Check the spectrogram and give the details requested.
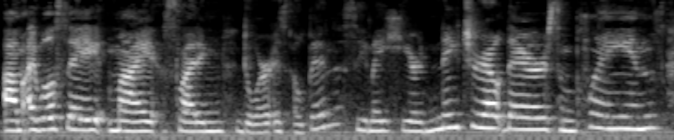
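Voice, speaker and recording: A woman's voice: on the high side, slow, slight background noise, low-quality recording. A young woman with a slightly stuffed-up voice from allergies, chatting casually about books she read, full of "like" and "um". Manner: chatty, upbeat, frequent "like" and "um". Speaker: book vlogger. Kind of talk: casual book review chat. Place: room with open sliding door. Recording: faint outdoor ambience, birds, planes.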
